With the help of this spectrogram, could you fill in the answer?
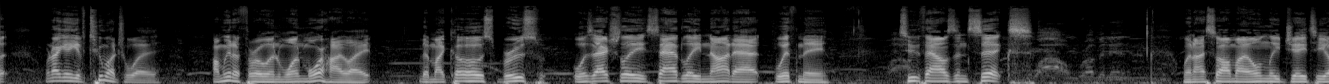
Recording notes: The Grey Street Pod crew hit the road and attended the July 19th show in Charlotte, NC. While in the lots, we decided to turn on the microphone.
